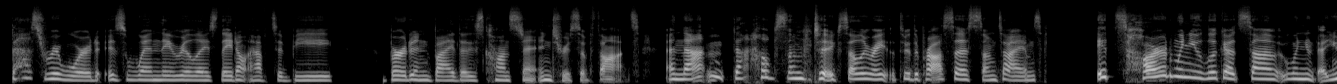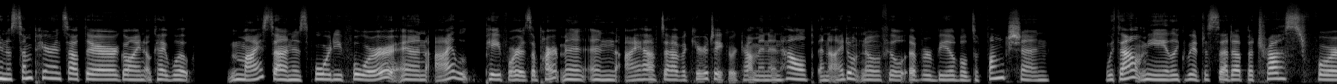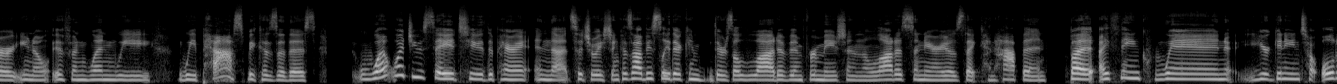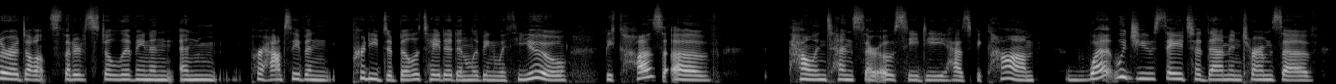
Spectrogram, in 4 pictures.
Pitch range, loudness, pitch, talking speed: 205-245 Hz, -25 LUFS, 220 Hz, 190 wpm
